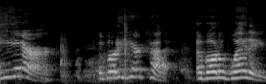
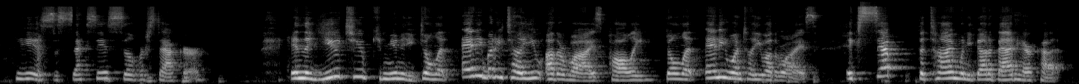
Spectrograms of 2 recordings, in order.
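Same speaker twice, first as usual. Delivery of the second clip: plain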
